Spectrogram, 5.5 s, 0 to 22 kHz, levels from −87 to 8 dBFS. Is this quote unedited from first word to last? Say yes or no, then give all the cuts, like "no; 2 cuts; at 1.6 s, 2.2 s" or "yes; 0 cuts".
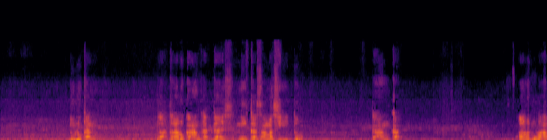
yes; 0 cuts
